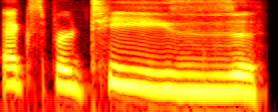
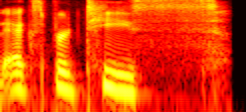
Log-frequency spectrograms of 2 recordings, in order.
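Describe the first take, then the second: First: The word ends with a z sound. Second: The word ends with an s sound. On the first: The speaker calls it right. "Notice I'm saying it with a Z sound" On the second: The speaker calls it wrong.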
